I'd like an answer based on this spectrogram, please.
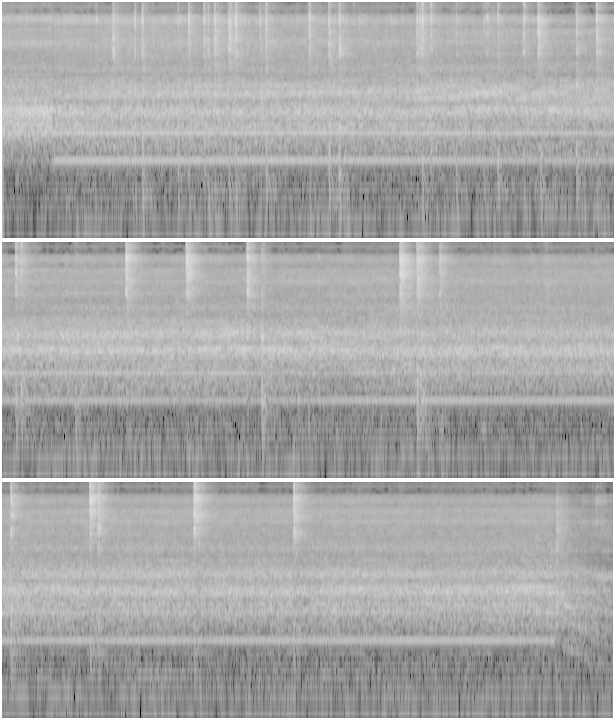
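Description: Electric hot-air fryer running with a steady blower hum while popcorn kernels pop inside it, scattered sharp pops about once a second through the middle. The motor switches off near the end.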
